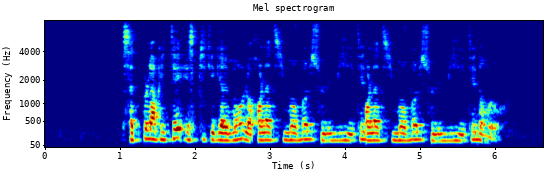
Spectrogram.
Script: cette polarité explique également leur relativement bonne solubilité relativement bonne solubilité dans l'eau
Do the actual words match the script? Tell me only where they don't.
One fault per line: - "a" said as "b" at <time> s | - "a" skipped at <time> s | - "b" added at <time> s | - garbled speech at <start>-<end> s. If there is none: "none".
none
